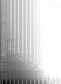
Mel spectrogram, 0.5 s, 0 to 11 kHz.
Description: BASS SEQ C2; SEQ AND PERC; Music Store - Claudius Diemeter Schwerlos

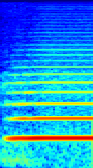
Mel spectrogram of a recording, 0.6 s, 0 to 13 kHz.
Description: Flute mf B2; Digital Sound Factory Virtuoso

